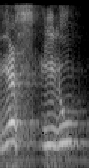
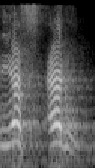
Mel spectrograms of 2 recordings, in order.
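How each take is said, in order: First: The vowel on the hamza is not 'a'. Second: The vowel on the hamza is 'a'. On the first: The speaker calls it wrong. "لا نقول يسئل ولا يسؤل" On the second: The speaker calls it right. "نقول يسأل"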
